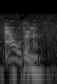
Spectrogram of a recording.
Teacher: the first a is short and the accent is on the first syllable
